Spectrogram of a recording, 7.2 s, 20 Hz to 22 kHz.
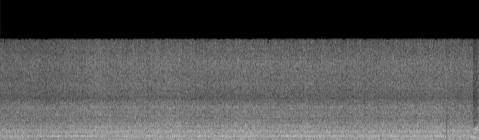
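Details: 1995 Ford F-150 5.0L after fixing a single-cylinder misfire (a Subaru plug wire is fitted on that cylinder). A steady, even idle with a constant hum and no stumbles or missed beats; the cylinder now fires cleanly.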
